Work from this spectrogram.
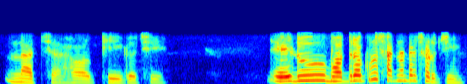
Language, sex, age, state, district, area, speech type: Odia, male, 45-60, Odisha, Bhadrak, rural, conversation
